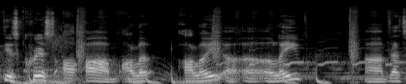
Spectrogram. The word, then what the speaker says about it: Olave: I do like this Chris Olave.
